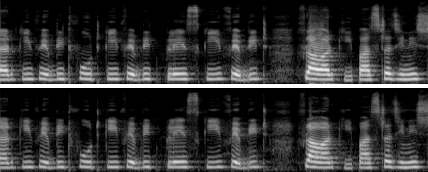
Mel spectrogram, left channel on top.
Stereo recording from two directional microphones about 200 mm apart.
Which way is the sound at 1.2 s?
5° left (ahead or behind).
